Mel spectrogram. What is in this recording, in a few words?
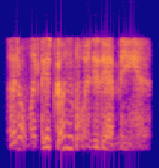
Voices Hostage Taken Female Old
